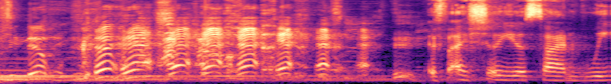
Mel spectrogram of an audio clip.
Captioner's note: laughter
